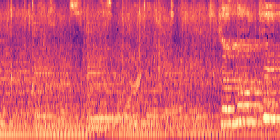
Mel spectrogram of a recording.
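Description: Live music: slow, sustained chords introducing a song, with a louder entry of higher notes near the end.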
